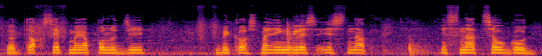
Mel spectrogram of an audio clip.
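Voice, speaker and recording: Filipino-accented man, Hiligaynon first language, high voice, halting repeated phrasing, faint outdoor traffic noise. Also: level tone, darkish tone. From Philippines. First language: Ilonggo (Hiligaynon). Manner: halting, repeats words, searches for English. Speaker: vlogger filming larvae in a field. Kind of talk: rambling improvised narration over nature footage.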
